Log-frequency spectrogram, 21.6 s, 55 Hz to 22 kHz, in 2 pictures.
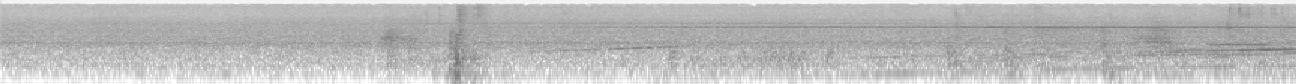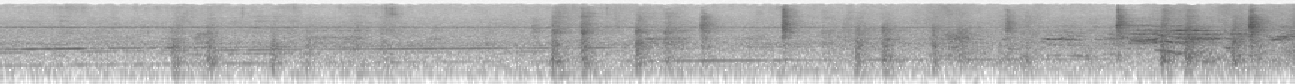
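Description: Fukuoka City Subway 1000N-series electric train pulling away: after a steady standing hum and a single thump about four seconds in, the traction motors whine in several tones that rise slowly in pitch as the train gathers speed. Wheel clicks over rail joints come more and more often in the second half.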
